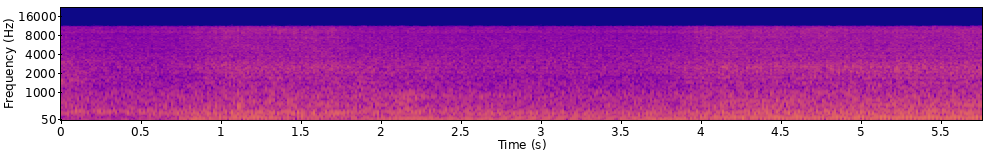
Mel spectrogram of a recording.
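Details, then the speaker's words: 2005 Dodge Grand Caravan, 3.8 V6 pushrod engine with waste-spark coils, in drive under load after a hot soak: rough drone with uneven low thumps; misfire worst on cylinder 5, also cylinder 1, from a cracked plug insulator. "Looks like number 5 is counting up the most. You can feel it. Boom."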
